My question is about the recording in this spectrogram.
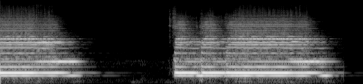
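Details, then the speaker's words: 1969 Ford F100 with air ride, 4.6 swap and a newly installed train horn on the air system: two loud, steady chord blasts, the second nearly two seconds long, with full even tone and clean cutoff; the horn works properly. "not sure how good you guys can hear that man but it sounds like a damn train up in here that's loud as heck man that sounds awesome"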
